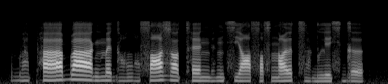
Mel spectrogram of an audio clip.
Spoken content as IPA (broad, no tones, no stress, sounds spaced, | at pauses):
b a̤ pʰ aː b aː ɡ m ɛ ɡ a̤ ðˤ ɛ̤ sˤ a z ɒ tʰ ɛ ŋ ɛ̤ ŋ sʲ aː sˤ ə sˤ ŋ əː t͡s a̤ ɡ lʲ ə sʲ ɡ ə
